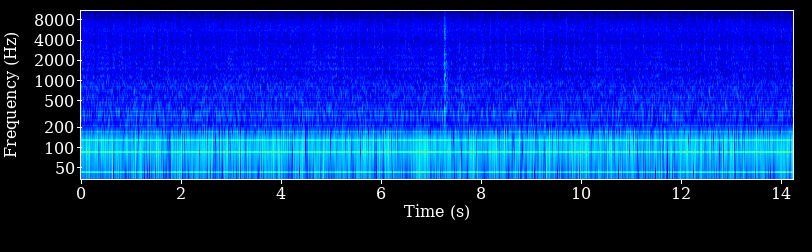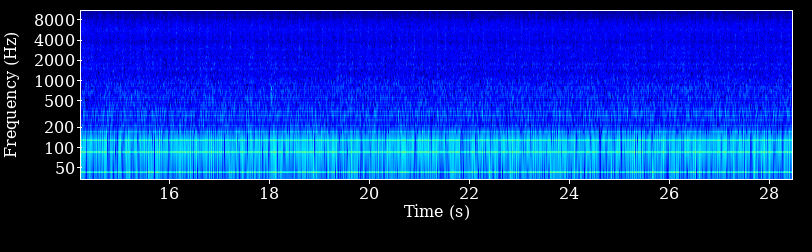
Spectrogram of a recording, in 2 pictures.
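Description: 1976 Chevy Blazer's 350 small-block V8 idling steadily. A single sharp click sounds about seven seconds in.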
